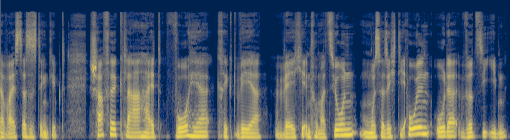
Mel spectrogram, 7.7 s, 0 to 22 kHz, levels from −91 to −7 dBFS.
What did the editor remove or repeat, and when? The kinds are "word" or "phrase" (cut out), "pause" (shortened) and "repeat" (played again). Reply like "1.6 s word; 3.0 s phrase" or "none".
1.3 s pause; 6.1 s word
